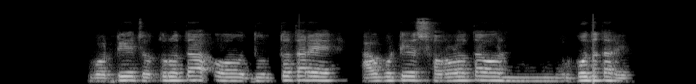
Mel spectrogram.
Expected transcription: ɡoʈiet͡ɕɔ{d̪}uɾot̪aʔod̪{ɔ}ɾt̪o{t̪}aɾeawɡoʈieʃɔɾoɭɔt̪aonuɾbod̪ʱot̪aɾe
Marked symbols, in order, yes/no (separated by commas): no, no, yes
